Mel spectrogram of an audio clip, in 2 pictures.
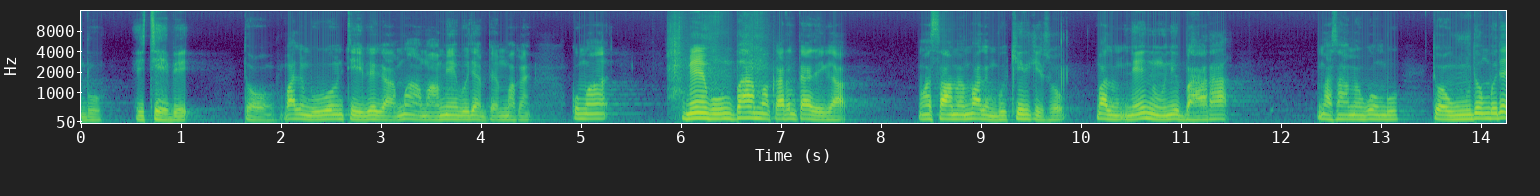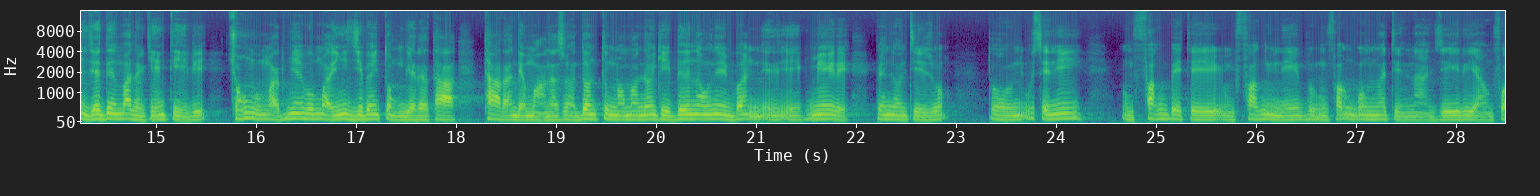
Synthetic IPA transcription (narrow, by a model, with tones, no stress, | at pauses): bu˨ | i˦teː˨be˦ | to˨ma˦lu˨m˨bu˨bo˦te˨be˦ɡa˨ma˦˨ma˨me˦bu˦de˦n˨pe˦n˦ma˨ka˨n | ku˦ma˦ | me˦bu˨˦n˦ba˦ma˨ka˨ɾi˦ta˦ɾe˨ɡa̰˨ | ma˨sa˦me˨ma˦lu˨mbu˨ki˦ɾki˨s̬o̰˦ | ma˦lu˨m˨ne˦nu˨ni˦ba˨ɾa˦ | ma˨s̬a˦me˨ɡo˦mbu˦ | to˨wu˨do˦nbu˦de˦n˨d͡ʒe˦də˦ma˦lu˨m˨ke˨˦te˨be˦ | t͡ʃo˨kbu˨˦ma˨˦m˦e˦bu˦ma˨˦i˦d͡ʒi˨be˦n˦to˨ŋɡe˨ɾe˨ta˦ta˦˨ɾa˨n˦de˨ma˨na˨˦s̬u˦na˨do˦ntu˦nma˨ma˦˨ndo˦nk̬e˨də˦na˦wu˦ne˦ba˦n̰˨me˦ɾe˨pe˦n˦do˦nte˨s̬o˦ | to˨ṵ˦se˨ni˦˨ | n̩˨fa˦kbe˦tḛ˨n̩˨fa˦kne˨˦˨n̩˨fa̰˦kɡo˦m˦na˦ti˨na˨d͡ʒe˦ɾi˦ja˨n̩˨fa˦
